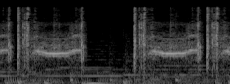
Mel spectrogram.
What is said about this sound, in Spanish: Este sonido de los flashes cada vez es más inusual. Ya la mayoría tiramos de móvil o de cámaras digitales para inmortalizar nuestros momentos.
